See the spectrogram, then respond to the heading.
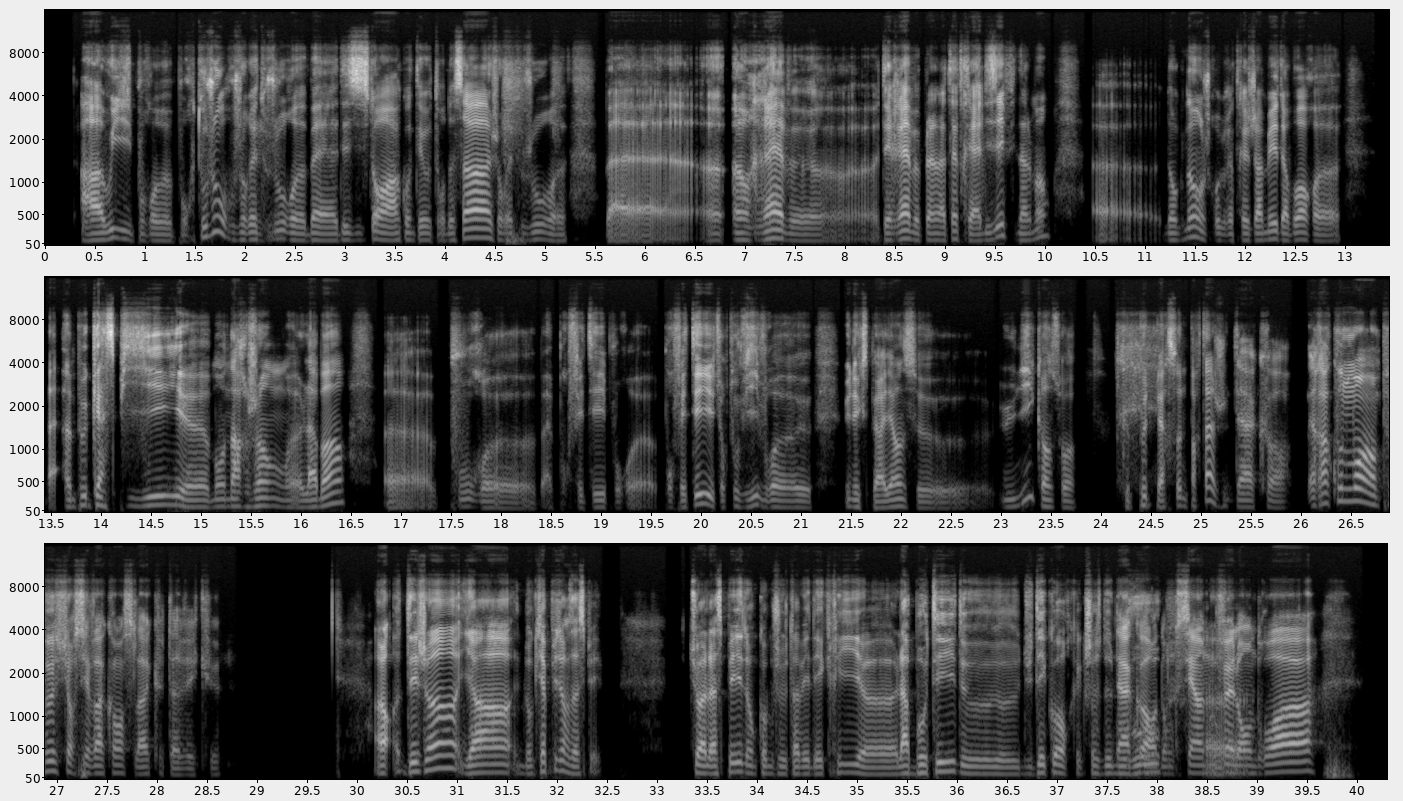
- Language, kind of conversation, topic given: French, podcast, Quel souvenir d’enfance te revient tout le temps ?
- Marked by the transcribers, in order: chuckle; drawn out: "beh"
